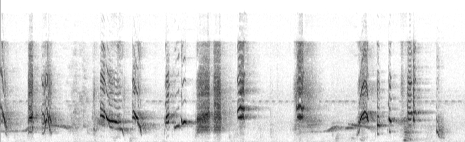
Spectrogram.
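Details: Crested magpie-robin (kacer jambul) singing a bait song meant to rile other magpie-robins: loud, rich phrases of sweet whistles, slurred rising notes and harsh chirps, broken by short pauses.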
